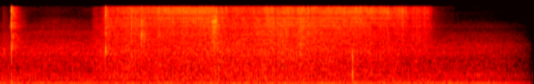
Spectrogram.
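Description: A homemade brilliant red parlon (rubber) firework star burning on concrete with a steady hiss. A sharp click comes just after the start, and the star catches with a small pop about a second and a half in. The hiss dies away about six and a half seconds in.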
